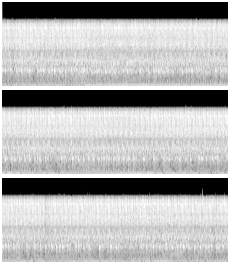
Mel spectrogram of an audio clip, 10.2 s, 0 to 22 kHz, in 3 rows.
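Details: BMW 318i with M10 engine, first startup after fitting sidedraft individual throttle bodies (Carburetor Man / Dramatic Racing): raspy, even intake roar over a steady engine beat, no misfires or knocking; normal running, pulling cleanly.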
